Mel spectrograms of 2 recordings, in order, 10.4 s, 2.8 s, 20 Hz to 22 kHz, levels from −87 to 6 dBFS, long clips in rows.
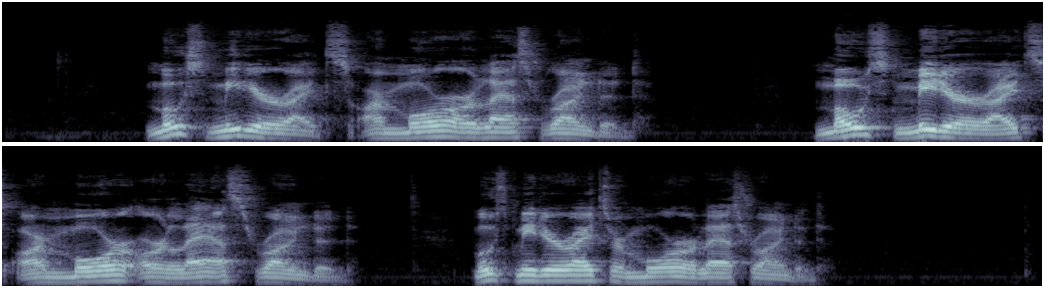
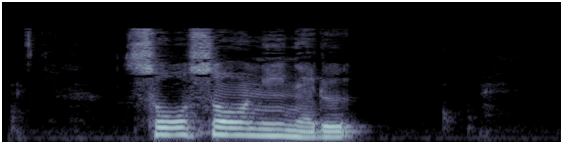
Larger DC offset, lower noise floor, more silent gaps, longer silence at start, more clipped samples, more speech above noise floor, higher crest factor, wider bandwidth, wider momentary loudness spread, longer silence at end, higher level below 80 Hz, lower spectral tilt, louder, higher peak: neither; first, -75 dBFS vs -68 dBFS; neither; about the same, 0.75 s vs 0.65 s; neither; first, 54 dB vs 46 dB; about the same, 22 dB vs 18 dB; about the same, 12.5 kHz vs 11.5 kHz; about the same, 13 LU vs 12 LU; first, 1.15 s vs 1 s; about the same, -64 dBFS vs -62 dBFS; about the same, -5 dB/octave vs -5.5 dB/octave; about the same, -21 LUFS vs -23 LUFS; first, 0 dBFS vs -8 dBFS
